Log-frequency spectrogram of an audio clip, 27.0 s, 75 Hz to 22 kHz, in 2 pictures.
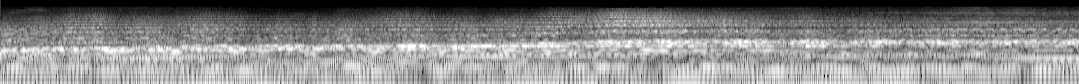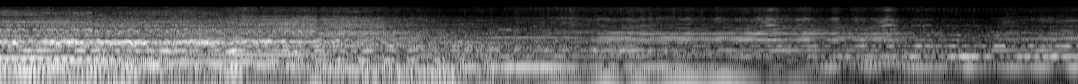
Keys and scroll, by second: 0.5 Escape, 5.9 l, 6.9 shift+w, 7.7 Escape, 10.1 shift+w, 10.9 Escape, 14.4 shift+w, 15.1 Escape, 20.9 ctrl+s, 22.4 F8.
